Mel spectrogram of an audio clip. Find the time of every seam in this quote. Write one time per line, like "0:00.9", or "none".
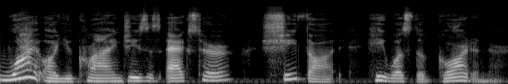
0:02.5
